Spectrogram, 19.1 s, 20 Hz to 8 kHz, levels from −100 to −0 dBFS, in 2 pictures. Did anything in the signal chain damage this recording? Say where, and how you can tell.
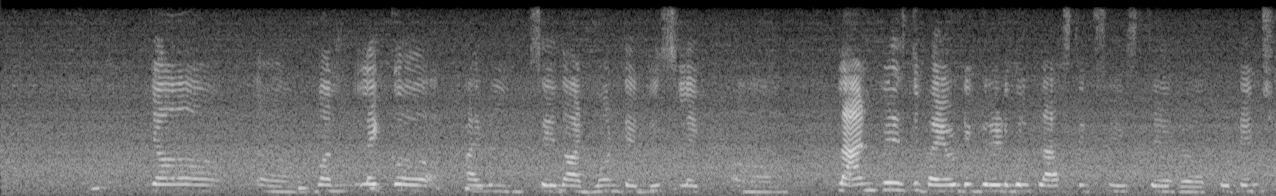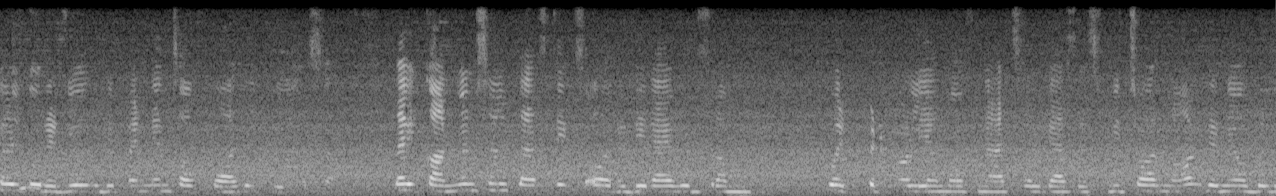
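Yes. The damage happened in the call processing stage. A second voice sits under the main talker for the whole clip, from 0.0 to 19.1 s, at roughly 15 dB below the speech. This other side's voice leaking through is likely residual echo: the far end played from a loudspeaker reached the microphone, and the echo canceller did not fully remove it. Room reverberation would only smear the talker's own voice. Here a separate voice is present throughout.

The second fault is speech suppressed in double talk. Between 11.69 and 17.29 s the main voice repeatedly dips while the leaked voice is also active. The deepest drop is about 10 dB, and the affected stretches add up to about a second. This is likely the echo suppressor attenuating both voices because it could not tell them apart. A network dropout would produce hard gaps in the audio. 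These are partial dips that coincide with the overlapping voice.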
